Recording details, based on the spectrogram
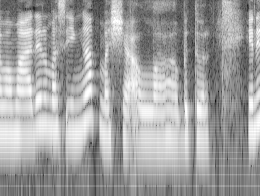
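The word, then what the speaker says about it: الله: Ya, maka dibacanya tebal, di pangkal lidahnya diangkat. Allah, bukan Allah, bukan Allah, tidak ada wawunya di situ. Hanya ditebalkan saja pangkal lidahnya.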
